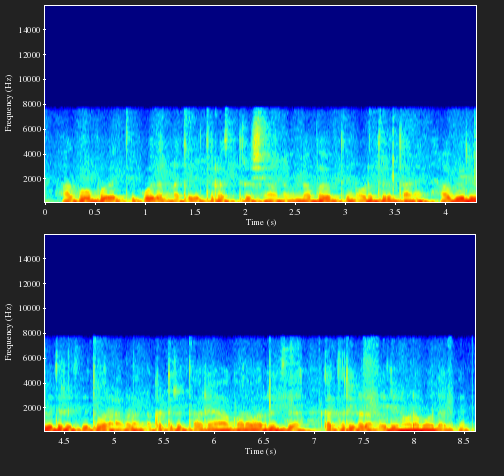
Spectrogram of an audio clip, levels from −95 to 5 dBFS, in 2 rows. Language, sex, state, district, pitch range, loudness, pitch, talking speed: Kannada, female, Karnataka, Shimoga, 145-150 Hz, -16 LUFS, 145 Hz, 145 wpm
